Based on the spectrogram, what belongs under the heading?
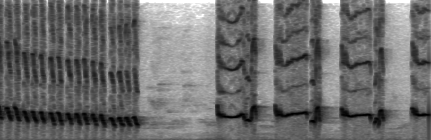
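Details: Lure song of a white-rumped shama of the Medan type, full of fill phrases, meant to make another shama sing: a rapid even trill of about twenty notes, a pause, then four loud whistled notes with sharp downward ends.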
